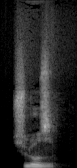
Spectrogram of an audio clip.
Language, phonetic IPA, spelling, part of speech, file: Polish, [ɕlus], śluz, noun, LL-Q809 (pol)-śluz.wav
